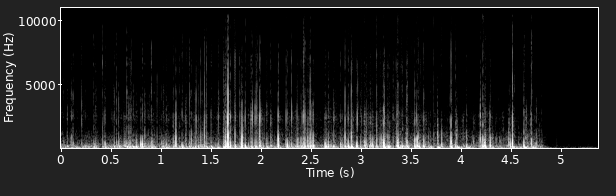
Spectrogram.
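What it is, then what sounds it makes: Sequin fabric pouch, flipped sequins. Fingertips pinch and flip the sequins at the rim of a small, open, empty sequin-covered fabric pouch, making a dense run of quick, soft clicks and rustling crackles with a heavy low thump to them. The flicking continues unevenly for about five seconds, then stops abruptly into near silence.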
